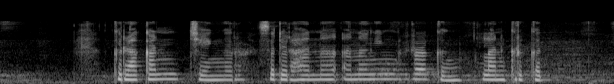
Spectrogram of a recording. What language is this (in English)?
Javanese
